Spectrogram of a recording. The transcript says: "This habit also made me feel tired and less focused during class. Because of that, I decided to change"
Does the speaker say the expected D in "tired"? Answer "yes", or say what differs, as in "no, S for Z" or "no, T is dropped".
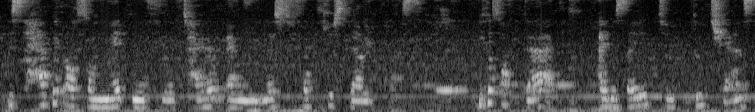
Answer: no, D is dropped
